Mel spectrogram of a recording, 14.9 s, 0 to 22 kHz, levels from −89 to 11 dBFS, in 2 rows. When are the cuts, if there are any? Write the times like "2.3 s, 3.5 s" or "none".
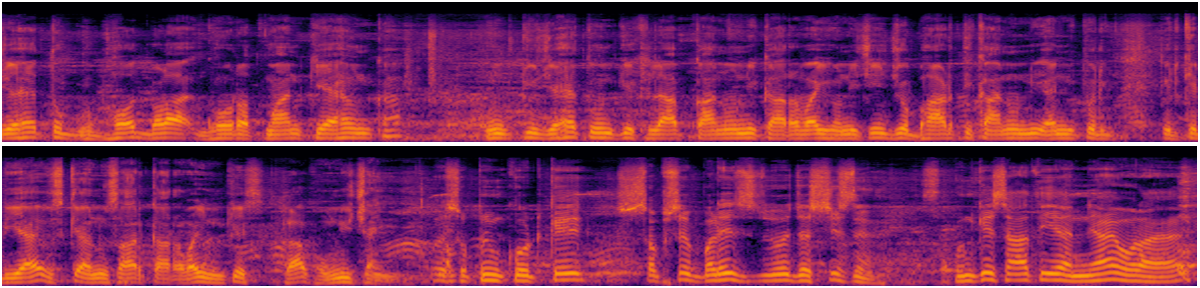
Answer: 10.3 s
